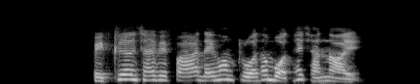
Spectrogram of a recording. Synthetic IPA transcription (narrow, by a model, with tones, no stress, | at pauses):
pi˨˩t̪̚kʰɾɯ˥˩əŋt͡ɕʰa˦˥jfa˧jfaː˦˥na˧jɦɔ˥˩ŋkʰlu˧ɐt̪ʰa˥˩ŋmo˨˩t̪̚ha˥˩jt͡ɕʰa˦˥nːɔ˨˩j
